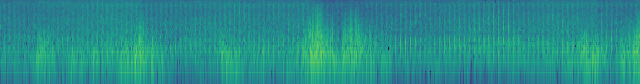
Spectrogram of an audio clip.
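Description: Helicopter hovering low and setting down, its rotor and engine running steadily, with a fast, even rotor pulse in the second half. Gusts of rotor wash buffet the microphone about a second and a half and three seconds in.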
